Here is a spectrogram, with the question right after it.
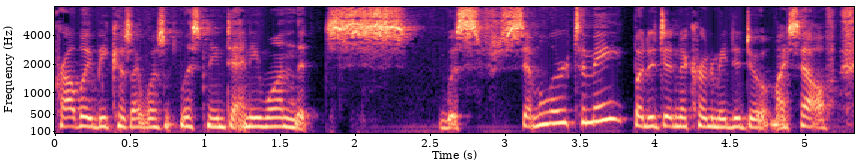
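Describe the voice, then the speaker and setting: Amid noticeable background noise, a woman with a Philadelphia accent talks at a very fast pace in a fairly high pitch, with ordinary pitch variation and very even loudness. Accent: American, Philadelphia. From US, Philadelphia. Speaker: comedian and comedy writer. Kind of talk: casual interview chat. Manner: halting, many restarts.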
